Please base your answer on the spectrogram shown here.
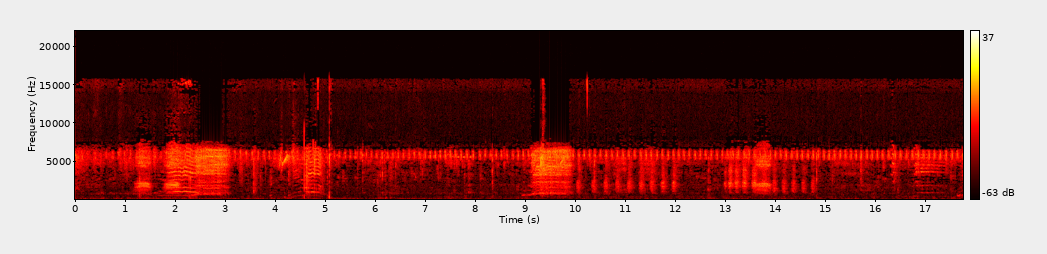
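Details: Mother goat on a farm feeding milk to her big male kid; several loud, harsh, quavering bleats near two, nine and thirteen seconds, separated by quieter stretches of shuffling and faint human voices.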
